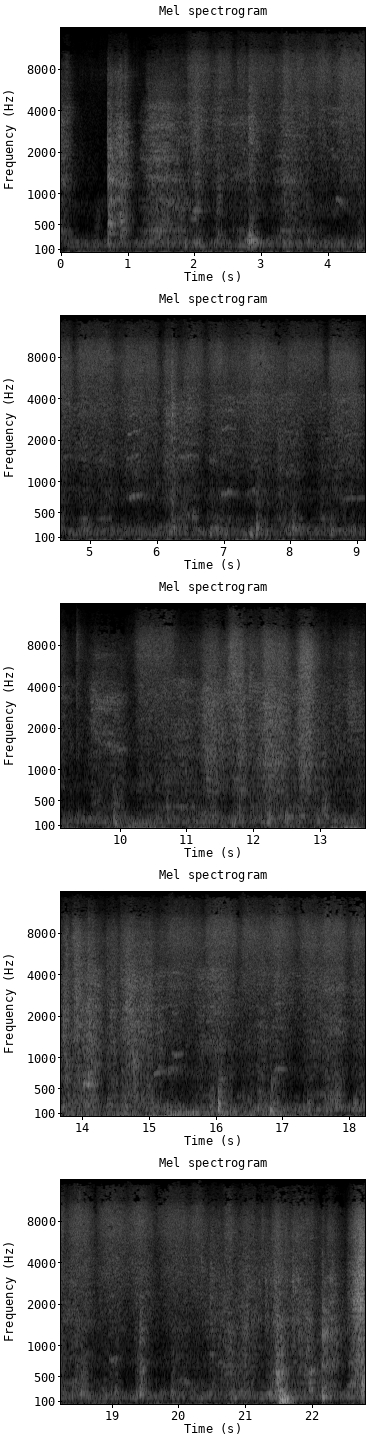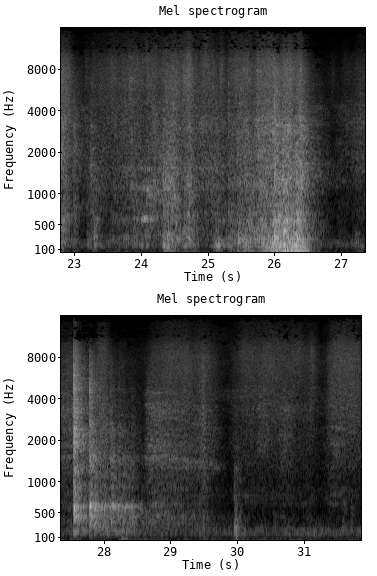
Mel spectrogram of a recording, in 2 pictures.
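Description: Damp sponge wiped by hand across hexagon floor tile, a soft, irregular rubbing and scuffing as the floor is lightly dampened before grouting. Louder scuffs of movement come in a cluster near the end.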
